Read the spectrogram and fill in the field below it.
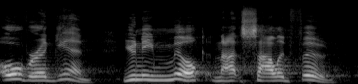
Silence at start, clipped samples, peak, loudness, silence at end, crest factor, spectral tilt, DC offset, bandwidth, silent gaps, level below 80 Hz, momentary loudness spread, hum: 0 s; under 0.1%; -10 dBFS; -27 LUFS; 0.25 s; 18 dB; -4 dB/octave; under 0.1%; 16 kHz; none; -76 dBFS; 11 LU; none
